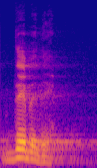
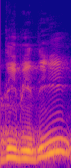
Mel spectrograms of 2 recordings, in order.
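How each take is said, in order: First: The letters are named with Spanish letter names. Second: The letters are named with English letter names. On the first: The speaker calls it right. "Es solamente" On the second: The speaker calls it wrong. "nada de D V D"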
